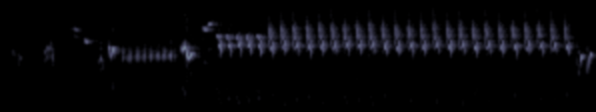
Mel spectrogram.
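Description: A small bird calling faintly: a few separate high chirps, then from about two seconds in a fast, even trill of about ten chirps a second that stops just before the end.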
